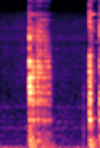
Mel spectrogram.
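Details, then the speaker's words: Ductile iron piston ring with plasma moly face coating dropped: two bright sustained metallic rings rather than the dull thud of cast iron; indicates good ring material. "it has a ring to it. It doesn't go thud like the cast iron. Here's the next part. Nice ring, does a nice job."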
